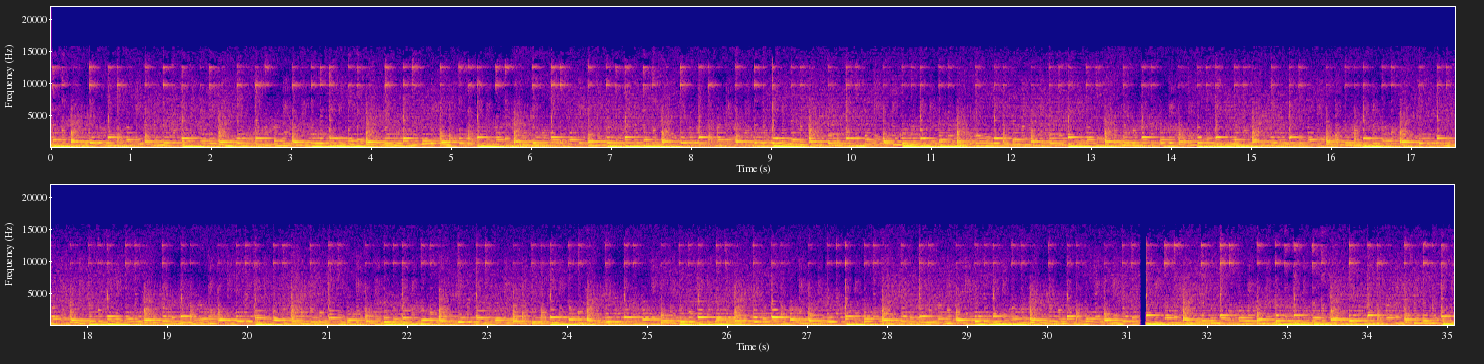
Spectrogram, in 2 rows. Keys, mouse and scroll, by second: 1.5 g, 3.2 click, 3.9-5.3 ctrl+middle drag, 5.9 g, 7.6 Down, 7.8 click, 8.4 middle click, 8.8 click, 9.6-10.5 typing, 11.0 click, 12.8 ctrl+middle click, 13.3 click, 13.6 middle click, 14.6 click, 15.0 ctrl+middle click, 15.2-16.1 typing, 17.2 click, 17.4-18.3 typing, 18.8 click, 18.9 ctrl+middle click, 19.3 shift+middle click, 19.7 ctrl+middle click, 20.1-22.0 typing, 21.0 click, 22.3 click, 23.3 ctrl+middle click, 24.7 g, 25.0 Right, 26.0 Return, 26.2 Tab, 26.9 2, 27.7 shift+click, 28.3 click, 28.6 shift+click, 29.2 shift+click, 30.3 shift+click, 30.7 middle click, 31.7 ctrl+z, 32.3 click, 34.7 shift+click.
